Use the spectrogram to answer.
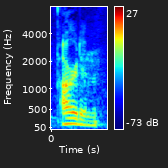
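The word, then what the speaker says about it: Ardyn: I think it is Aiden. – Yeah. – But I think it's spelled weird. Let's say A-E-D. – Arden. – Arden. That's what it is, yeah.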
